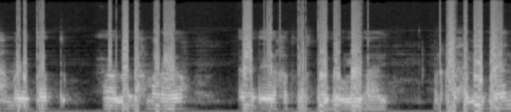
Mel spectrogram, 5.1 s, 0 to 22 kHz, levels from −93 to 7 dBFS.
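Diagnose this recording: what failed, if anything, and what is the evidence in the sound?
Integer overflow in the sample-format conversion or a fixed-point gain stage. Throughout the speech, the loudest peaks break into harsh, violent cracks that are far sharper than ordinary clipping. The signal was driven about 11 dB past full scale, and instead of being limited, each excursion wrapped around to the opposite sign, jumping across the whole range. Only a few percent of samples exceed the limit, so the cracks cluster on loud syllables.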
